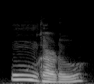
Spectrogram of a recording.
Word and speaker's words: húngaro: in Portuguese, is a silent letter with no pronunciation, as in hijo, spelled H-I-J-O, meaning son, and húngaro, spelled H-U-acute-N-G-A-R-O, meaning Hungarian.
